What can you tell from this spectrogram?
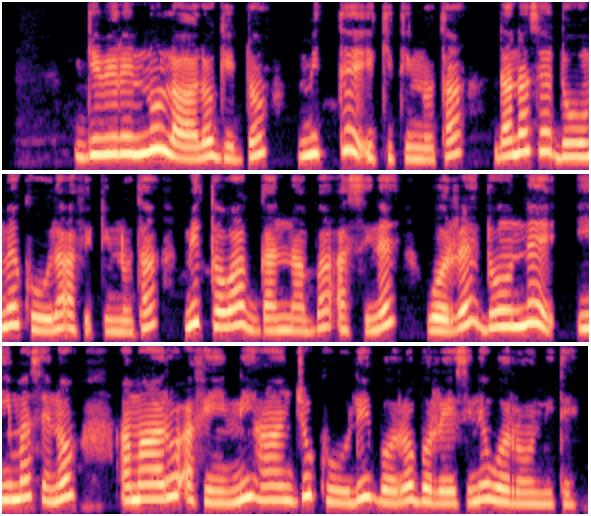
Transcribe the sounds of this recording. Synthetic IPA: ɡɪbɪɾɪnːʊlaːlɔɡɪd̪ːɔ | mɪt̪ːeːɪkːɪt̪ɪnːɔt̪ɐ | d̪ɐnɐsɛd̪uːmɛkuːlɐɐfɪɗʼːɪnːɔt̪ɐ | mɪt̪ːɔwaɡɐnːɐbːɐʔɐ̰sːɪnɛ | wɔrːɛd̪uːnːɛ | iːmɐsɛnɔʔɐmaːɾʊʔɐfiːnːɪɦaːnd͡ʒʊkuːlɪbɔrːɔbɔrːe̞ːsɪnɛwɔrːoːnːɪt̪ɛ

